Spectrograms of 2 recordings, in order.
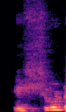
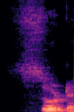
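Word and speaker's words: should: मैंने कहा था कि एल अगर डी के पहले आता है तो एल का उच्चारण नहीं करना है उच्चारण नहीं कर रहे ना तो क्या हो जाएगा शुड क्या होगा शुड ठीक है उसके बाद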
